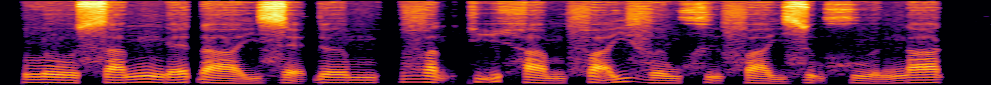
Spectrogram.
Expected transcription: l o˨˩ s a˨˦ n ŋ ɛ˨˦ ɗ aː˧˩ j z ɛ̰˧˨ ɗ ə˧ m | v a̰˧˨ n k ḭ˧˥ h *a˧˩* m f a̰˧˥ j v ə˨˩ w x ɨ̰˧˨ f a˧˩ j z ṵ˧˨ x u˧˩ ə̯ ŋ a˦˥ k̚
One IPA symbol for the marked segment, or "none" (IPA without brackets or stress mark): a˧˩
